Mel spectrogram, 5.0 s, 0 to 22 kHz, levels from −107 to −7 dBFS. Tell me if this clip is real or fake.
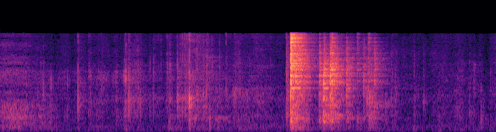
real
